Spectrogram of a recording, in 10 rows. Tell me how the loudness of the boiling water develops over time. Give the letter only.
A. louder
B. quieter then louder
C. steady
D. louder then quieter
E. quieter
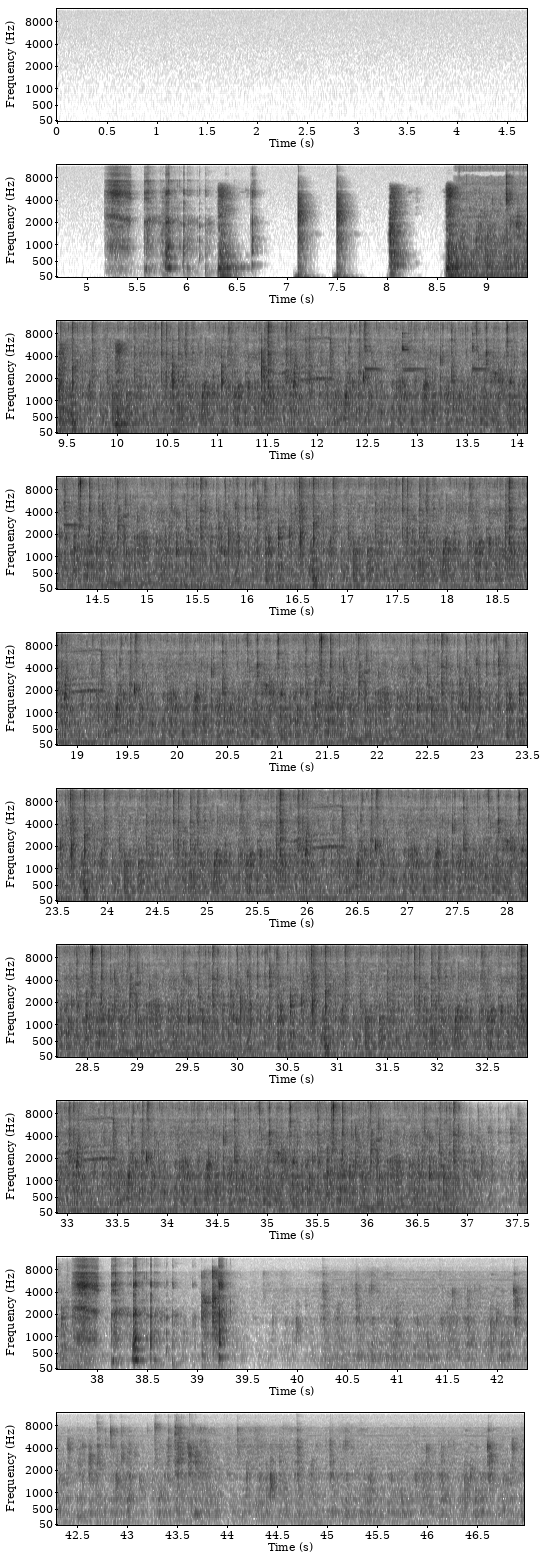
E.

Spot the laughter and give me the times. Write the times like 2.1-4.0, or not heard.
5.2-6.7, 37.8-39.3.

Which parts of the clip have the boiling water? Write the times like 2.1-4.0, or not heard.
8.7-46.9.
